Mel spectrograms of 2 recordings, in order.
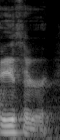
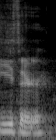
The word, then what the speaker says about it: Aether: of ather 2 Rivals of ather the canonical pronunciation seems to be ather ether not ather but I'm not changing the way I say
